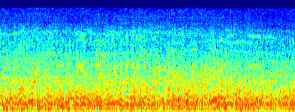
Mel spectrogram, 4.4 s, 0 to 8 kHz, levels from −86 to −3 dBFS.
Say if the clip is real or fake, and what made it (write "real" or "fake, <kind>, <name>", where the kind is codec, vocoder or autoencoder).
fake, vocoder, HiFi-GAN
